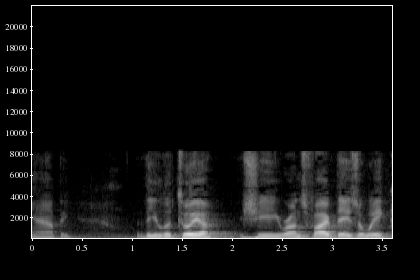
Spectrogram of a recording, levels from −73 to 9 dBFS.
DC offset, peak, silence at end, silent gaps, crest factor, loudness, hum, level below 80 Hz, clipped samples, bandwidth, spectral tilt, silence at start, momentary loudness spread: under 0.1%; 0 dBFS; 0 s; none; 16 dB; -16 LUFS; none; -30 dBFS; under 0.1%; 8.6 kHz; -6 dB/octave; 0 s; 19 LU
